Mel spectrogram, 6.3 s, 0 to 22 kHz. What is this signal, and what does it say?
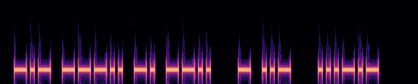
Morse code, heard as a keyed tone, about 20 wpm, 700 Hz. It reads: K8NZ TU <SK>
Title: Practice QSO - Exchange 4 - Ending - 20wpm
